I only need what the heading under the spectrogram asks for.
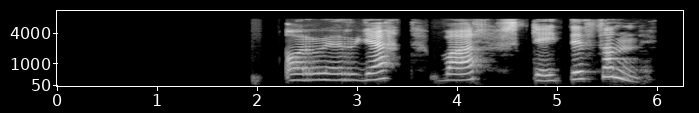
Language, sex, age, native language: Icelandic, female, 7, Icelandic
